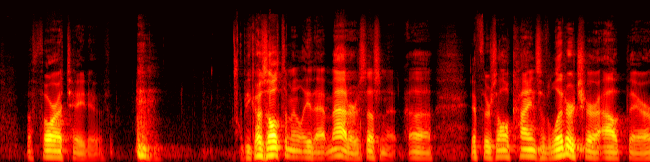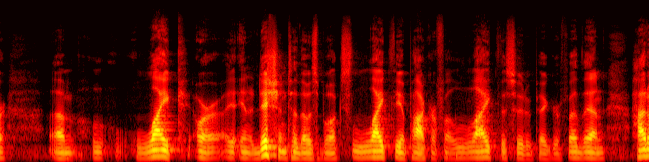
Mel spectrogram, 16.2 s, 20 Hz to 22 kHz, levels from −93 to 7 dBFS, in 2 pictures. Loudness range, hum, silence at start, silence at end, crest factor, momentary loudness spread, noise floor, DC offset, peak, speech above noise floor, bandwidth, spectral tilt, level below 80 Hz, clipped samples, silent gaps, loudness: 7 LU; none; 0.35 s; 0 s; 26 dB; 19 LU; -67 dBFS; under 0.1%; 0 dBFS; 41 dB; 13.5 kHz; -6 dB/octave; -72 dBFS; under 0.1%; none; -25 LUFS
